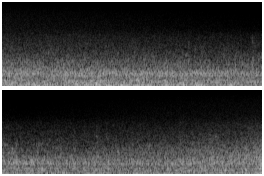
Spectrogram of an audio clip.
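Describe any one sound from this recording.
Ocean waves slosh and splash.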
